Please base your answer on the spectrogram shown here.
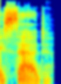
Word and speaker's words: said: The verb say is pronounced with an S sound in the past tense and in the present tense when it is followed by an S.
